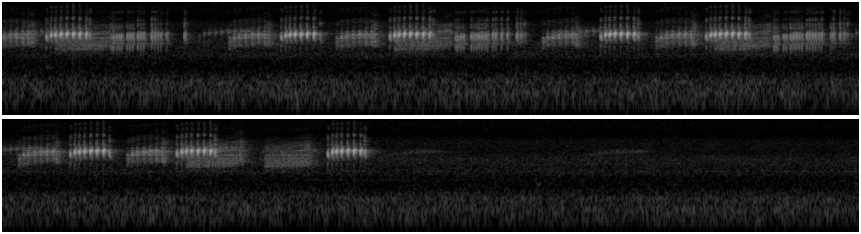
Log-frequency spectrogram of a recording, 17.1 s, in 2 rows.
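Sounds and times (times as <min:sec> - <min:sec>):
Schlegel's green tree frog calling: 0:00.0 - 0:13.0.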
